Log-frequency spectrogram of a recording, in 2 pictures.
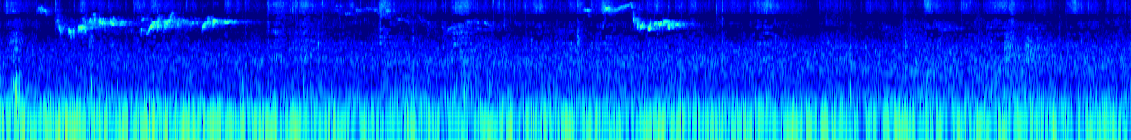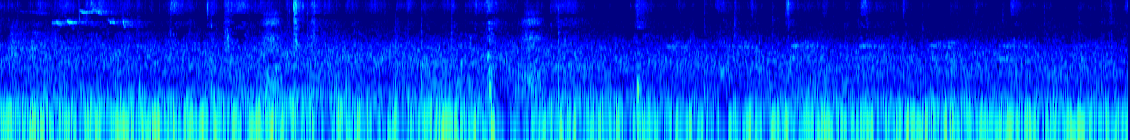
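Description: Wild birds singing in trees: short high chirps in a few clusters during the first seconds, again at about six and twelve seconds, with fainter repeated notes later, over a low steady rumble.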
